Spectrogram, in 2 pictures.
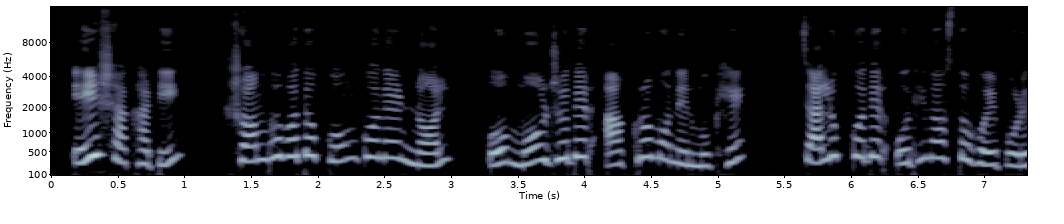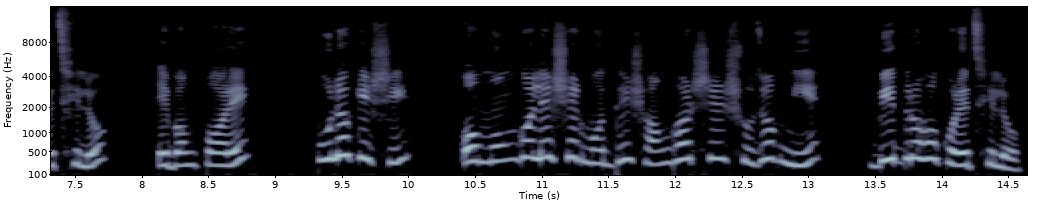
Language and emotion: Bengali, neutral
